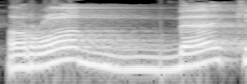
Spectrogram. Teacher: أشدد الباء مع تفخيم الراء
